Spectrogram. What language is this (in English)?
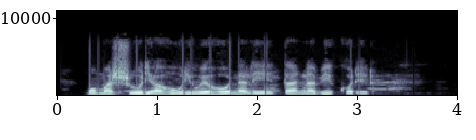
Kinyarwanda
